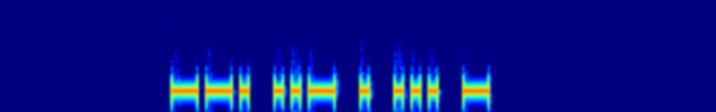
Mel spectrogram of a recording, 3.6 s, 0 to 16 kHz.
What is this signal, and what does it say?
Morse code, heard as a keyed tone, about 28 wpm, 700 Hz. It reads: GUEST
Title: Five Letter Words - 28wpm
